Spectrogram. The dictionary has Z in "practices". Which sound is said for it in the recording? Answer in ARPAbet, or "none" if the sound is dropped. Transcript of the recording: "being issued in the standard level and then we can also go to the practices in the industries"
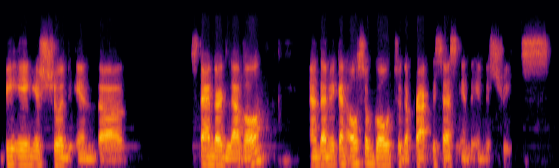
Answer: S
